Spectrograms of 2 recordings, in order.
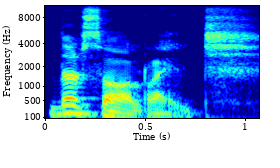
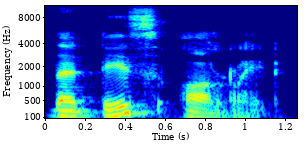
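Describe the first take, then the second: First: 'That' and 'is' are joined into 'that's'. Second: 'That' and 'is' are said as separate words. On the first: "ఈ దట్, ఈజ్ అనేది కలిపి చెప్తూ ఉండాలి"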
